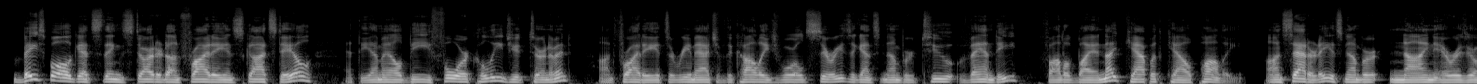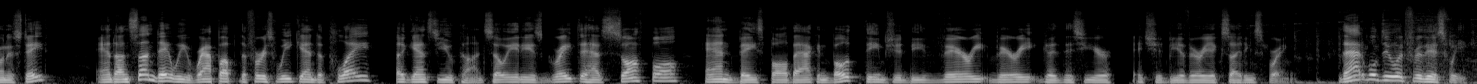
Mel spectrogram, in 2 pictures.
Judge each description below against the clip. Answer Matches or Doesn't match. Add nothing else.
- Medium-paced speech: Matches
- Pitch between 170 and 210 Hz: Doesn't match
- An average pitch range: Matches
